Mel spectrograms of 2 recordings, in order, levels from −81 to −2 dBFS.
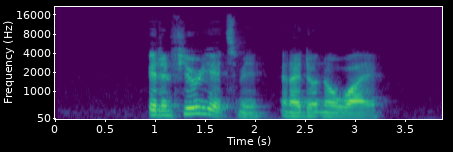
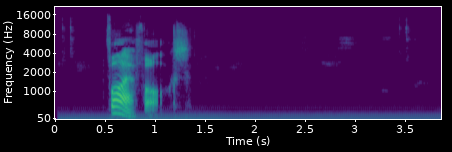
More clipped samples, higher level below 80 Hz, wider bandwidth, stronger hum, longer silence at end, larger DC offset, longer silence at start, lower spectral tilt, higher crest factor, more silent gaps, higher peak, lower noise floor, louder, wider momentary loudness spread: neither; about the same, -64 dBFS vs -60 dBFS; about the same, 16.5 kHz vs 16 kHz; second, none vs 50 Hz at -60 dBFS; second, 0.65 s vs 2.5 s; neither; first, 0.95 s vs 0.5 s; first, -5 dB/octave vs -2.5 dB/octave; second, 18 dB vs 26 dB; neither; about the same, -8 dBFS vs -10 dBFS; first, -69 dBFS vs -59 dBFS; first, -26 LUFS vs -30 LUFS; about the same, 11 LU vs 10 LU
